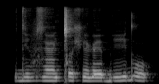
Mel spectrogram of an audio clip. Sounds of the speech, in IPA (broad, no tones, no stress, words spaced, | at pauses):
div zɛ̃ ǀɯʃĩɳeː biːd̪u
